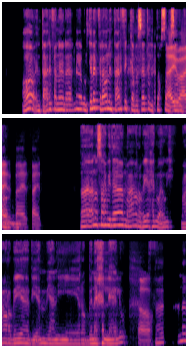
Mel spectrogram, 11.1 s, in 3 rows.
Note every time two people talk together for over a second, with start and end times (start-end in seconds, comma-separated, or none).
none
